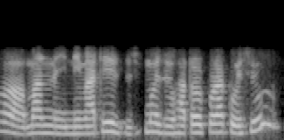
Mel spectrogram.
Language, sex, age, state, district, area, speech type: Assamese, female, 30-45, Assam, Jorhat, urban, conversation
